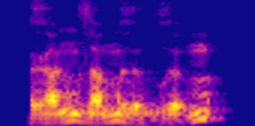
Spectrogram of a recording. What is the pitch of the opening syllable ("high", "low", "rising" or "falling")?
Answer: rising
